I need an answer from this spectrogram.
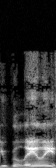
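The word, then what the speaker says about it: Uiagalelei: Washington State has a Heisman candidate at quarterback in Cam Ward, and Oregon State has DJ Uyunglele. Is that how you pronounce his last name? – Yep, nailed it.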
